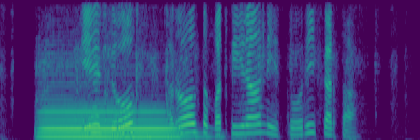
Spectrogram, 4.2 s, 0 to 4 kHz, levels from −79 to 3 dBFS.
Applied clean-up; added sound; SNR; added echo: neural mask model RNNoise.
